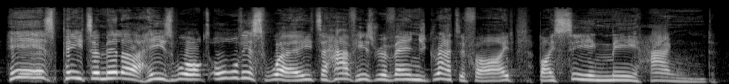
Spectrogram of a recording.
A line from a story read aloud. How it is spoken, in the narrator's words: Whitman again shouted out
